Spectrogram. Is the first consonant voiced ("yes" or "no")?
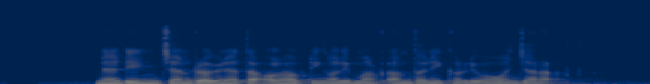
yes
